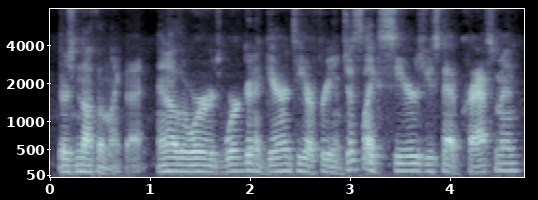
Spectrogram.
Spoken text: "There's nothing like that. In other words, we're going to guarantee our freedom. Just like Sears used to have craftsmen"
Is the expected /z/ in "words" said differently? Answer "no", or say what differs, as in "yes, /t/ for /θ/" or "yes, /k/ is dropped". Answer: no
